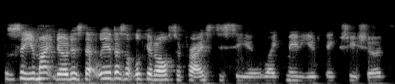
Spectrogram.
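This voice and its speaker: A woman's voice: medium pitch, quick pace, dry recording, highs cut off. A woman narrating her character casually as a player in a tabletop roleplay.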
